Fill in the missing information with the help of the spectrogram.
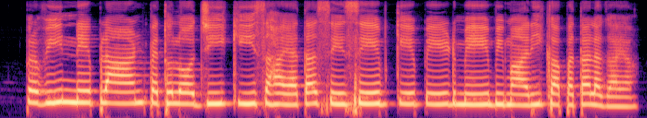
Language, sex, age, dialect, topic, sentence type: Hindi, female, 18-24, Marwari Dhudhari, agriculture, statement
